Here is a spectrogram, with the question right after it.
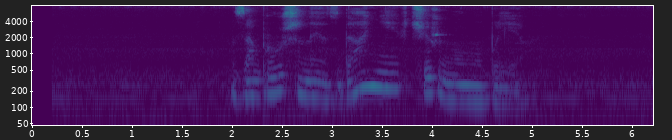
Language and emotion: Russian, neutral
